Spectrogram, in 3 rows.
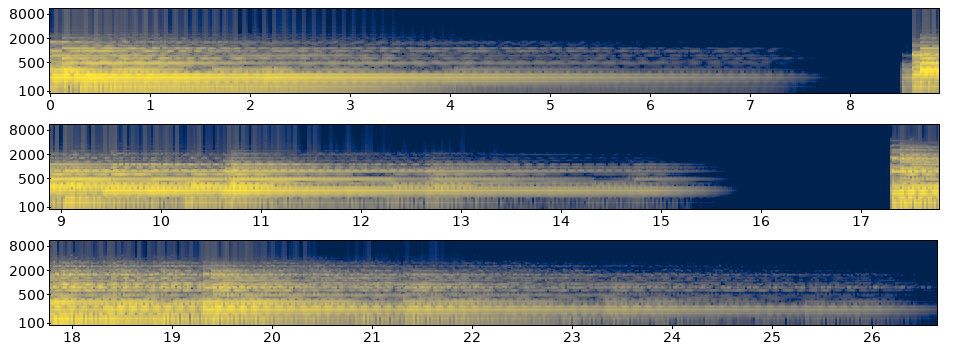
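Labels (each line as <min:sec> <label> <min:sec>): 0:00.0 Piano chords fading out. 0:05.5
0:08.5 Piano chords fading out. 0:15.4
0:17.3 Piano chords fading out. 0:24.4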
